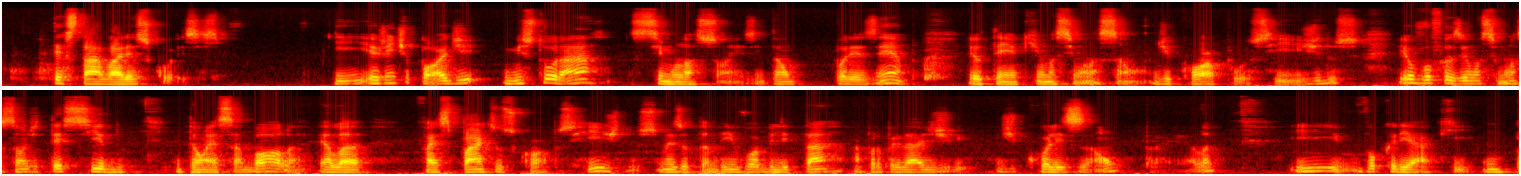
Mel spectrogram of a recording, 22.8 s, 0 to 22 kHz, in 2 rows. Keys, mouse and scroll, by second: 4.1 space, 8.4 space, 10.9 shift+a, 16.8 click, 19.7 shift+a, 21.8 click.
